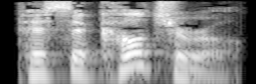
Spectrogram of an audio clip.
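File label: "piscicultural", British English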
